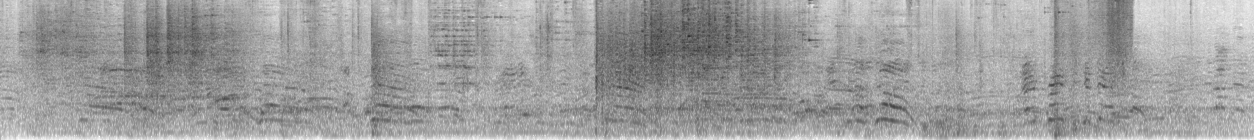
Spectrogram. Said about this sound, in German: Für die Chaoten gibt es jetzt kein Halten mehr. Scheiben werden eingeschlagen, es wird geplündert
